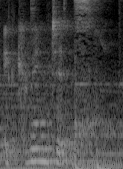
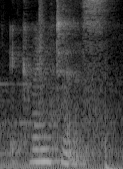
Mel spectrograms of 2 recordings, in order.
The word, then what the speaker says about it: acquaintance: And the correct pronunciation of this word is acquaintance, acquaintance, acquaintance, tins, acquaintance.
